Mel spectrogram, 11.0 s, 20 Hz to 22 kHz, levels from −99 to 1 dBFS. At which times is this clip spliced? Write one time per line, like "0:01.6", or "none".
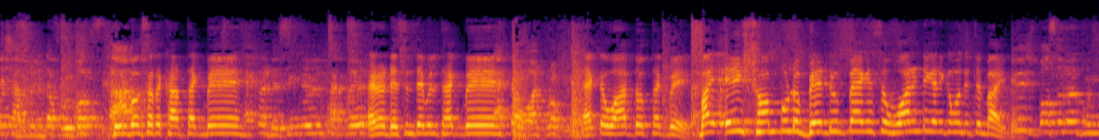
0:06.9
0:10.1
